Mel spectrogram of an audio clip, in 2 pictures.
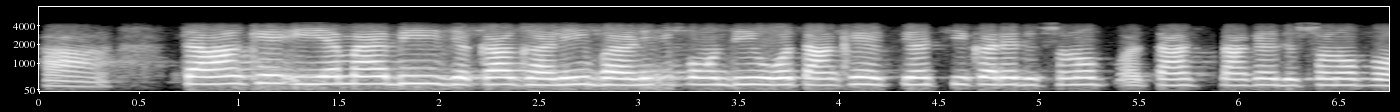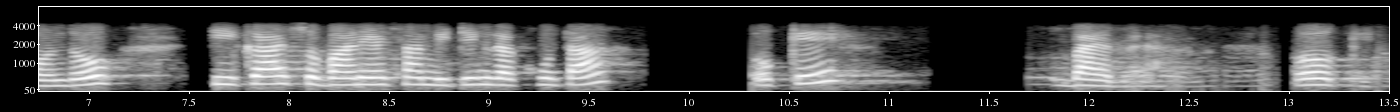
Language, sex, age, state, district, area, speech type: Sindhi, female, 45-60, Maharashtra, Thane, urban, conversation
